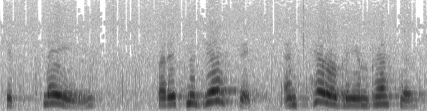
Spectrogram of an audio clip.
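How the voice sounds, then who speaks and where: An actress playing a spirited, teasing young heroine in a 1930s radio adventure serial. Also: female voice, medium pitch, animated, a little slow, natural voice. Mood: awed, teasing. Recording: muffled, hissy 1930s radio recording.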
